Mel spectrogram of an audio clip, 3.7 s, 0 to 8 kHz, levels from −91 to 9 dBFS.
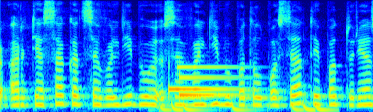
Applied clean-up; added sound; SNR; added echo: none; Drum kit; 10 dB; none.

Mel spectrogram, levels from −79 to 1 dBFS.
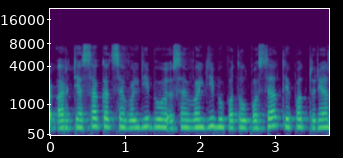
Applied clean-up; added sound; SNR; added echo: neural mask model Resemble Enhance denoiser.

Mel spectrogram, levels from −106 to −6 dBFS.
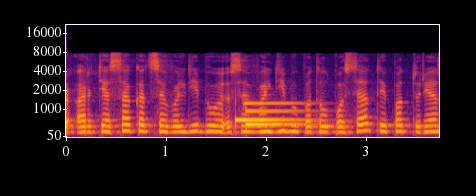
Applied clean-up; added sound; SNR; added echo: none; none; none; none.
